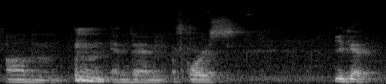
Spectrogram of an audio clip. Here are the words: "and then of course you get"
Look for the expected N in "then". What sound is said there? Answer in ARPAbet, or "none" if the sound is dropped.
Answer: N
